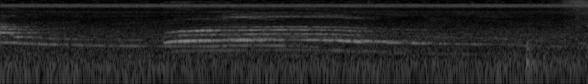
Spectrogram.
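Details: Angry domestic cat uttering one long, drawn-out meow lasting over a second, steady then slowly falling in pitch, followed by a faint click; low background hum.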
